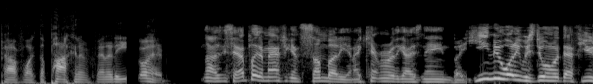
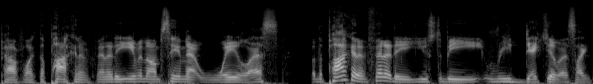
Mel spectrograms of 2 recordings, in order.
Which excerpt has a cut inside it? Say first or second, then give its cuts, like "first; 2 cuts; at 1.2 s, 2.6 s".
first; 2 cuts; at 1.3 s, 4.7 s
